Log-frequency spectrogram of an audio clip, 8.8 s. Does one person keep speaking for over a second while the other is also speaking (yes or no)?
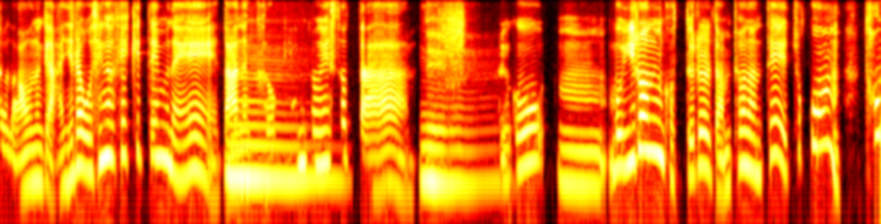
yes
